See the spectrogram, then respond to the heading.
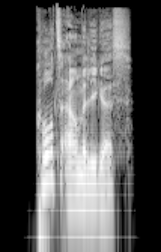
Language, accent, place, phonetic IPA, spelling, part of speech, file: German, Germany, Berlin, [ˈkʊʁt͡sˌʔɛʁməlɪɡəs], kurzärmeliges, adjective, De-kurzärmeliges.ogg
- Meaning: strong/mixed nominative/accusative neuter singular of kurzärmelig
